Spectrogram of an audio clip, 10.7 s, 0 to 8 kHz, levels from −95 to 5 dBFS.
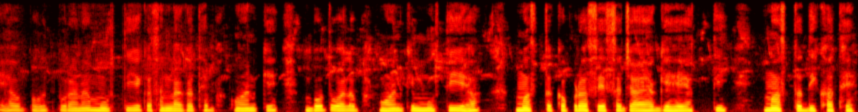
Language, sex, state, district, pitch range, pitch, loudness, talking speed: Chhattisgarhi, male, Chhattisgarh, Jashpur, 145-155 Hz, 150 Hz, -25 LUFS, 155 wpm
